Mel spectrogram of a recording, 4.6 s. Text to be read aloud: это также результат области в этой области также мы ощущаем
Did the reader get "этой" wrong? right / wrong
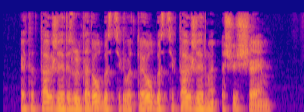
right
